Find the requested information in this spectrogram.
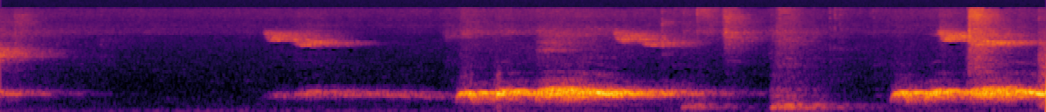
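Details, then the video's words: Spotted dove call meant to stir a rival into fighting. A soft faint coo swells into loud, rough coos, broken by lower, grunting notes. Thin high chirps from other birds sound faintly. "Cu gáy chơi cực hay kích bổi đấu ngay!"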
